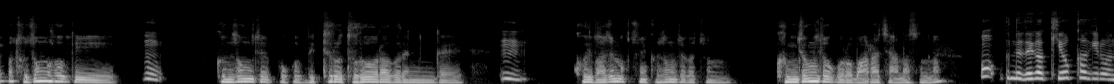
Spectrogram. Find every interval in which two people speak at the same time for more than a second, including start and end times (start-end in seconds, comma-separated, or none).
none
